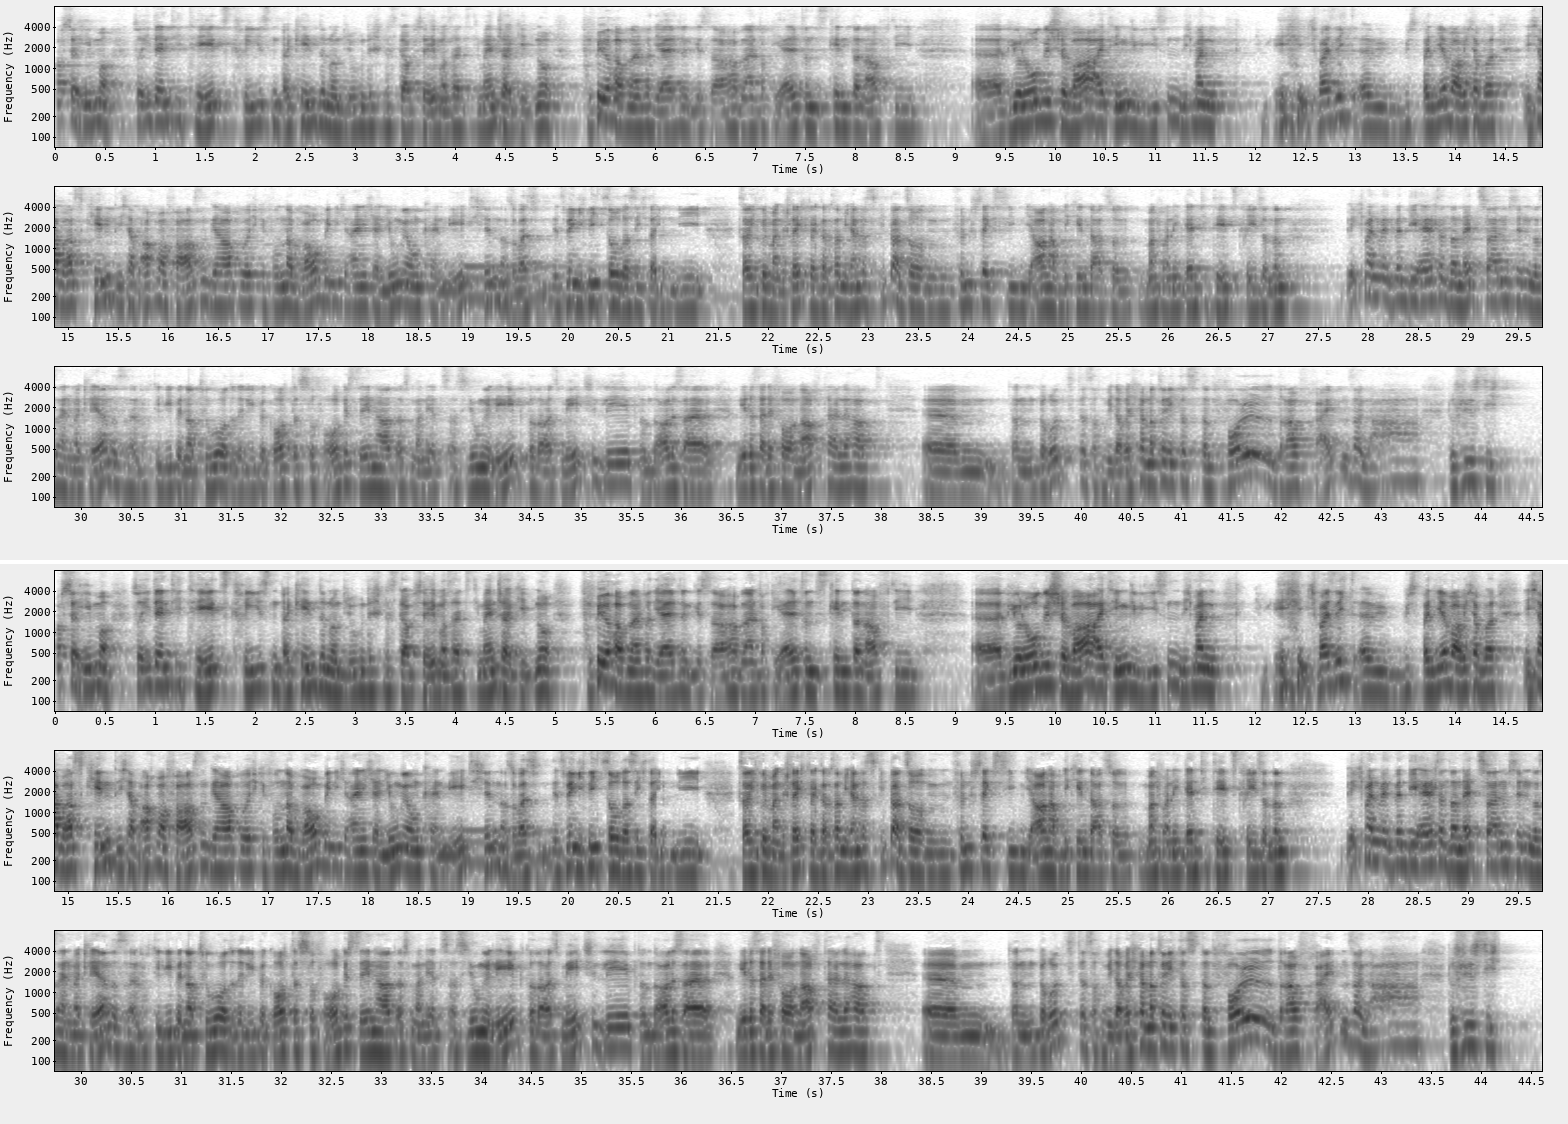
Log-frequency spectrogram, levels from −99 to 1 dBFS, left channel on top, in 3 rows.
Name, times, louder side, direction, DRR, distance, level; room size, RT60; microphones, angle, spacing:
voice 1, 0.0-11.8 12.2-27.4 27.8-44.2, right 5 dB, 65° right, 0.4 m, -30 dB
sound 1, 18.9-22.4, equal, ahead, 0.4 m, -50 dB
17.5 x 16.5 x 4.6 m
head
